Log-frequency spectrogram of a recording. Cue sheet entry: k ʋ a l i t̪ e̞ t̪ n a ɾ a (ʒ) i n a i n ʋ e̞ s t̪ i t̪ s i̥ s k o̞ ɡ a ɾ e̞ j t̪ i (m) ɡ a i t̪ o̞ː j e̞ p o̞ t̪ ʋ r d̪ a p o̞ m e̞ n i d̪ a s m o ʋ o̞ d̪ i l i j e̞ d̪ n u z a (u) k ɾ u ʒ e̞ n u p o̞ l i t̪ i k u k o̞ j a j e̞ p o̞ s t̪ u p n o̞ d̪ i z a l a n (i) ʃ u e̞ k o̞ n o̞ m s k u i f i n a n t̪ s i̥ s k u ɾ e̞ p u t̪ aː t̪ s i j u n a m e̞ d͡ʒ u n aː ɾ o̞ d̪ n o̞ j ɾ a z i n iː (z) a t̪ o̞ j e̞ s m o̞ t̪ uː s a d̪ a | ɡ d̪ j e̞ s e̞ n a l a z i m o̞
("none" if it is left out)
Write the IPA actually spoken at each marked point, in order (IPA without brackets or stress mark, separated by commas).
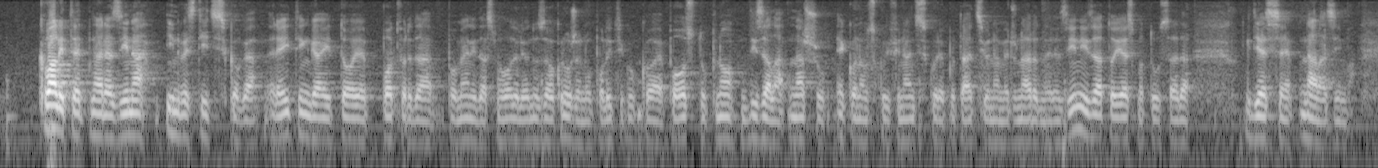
z, ŋ, o, a, z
